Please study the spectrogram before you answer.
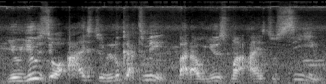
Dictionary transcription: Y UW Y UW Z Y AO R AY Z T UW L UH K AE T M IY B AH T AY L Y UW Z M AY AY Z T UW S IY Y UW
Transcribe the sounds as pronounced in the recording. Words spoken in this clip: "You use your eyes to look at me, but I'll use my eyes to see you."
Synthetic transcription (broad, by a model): Y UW Y UW Z Y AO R AY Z T UW L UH K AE T M IY B AH T AY W Y UW Z M AY AY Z T UW S IY Y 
